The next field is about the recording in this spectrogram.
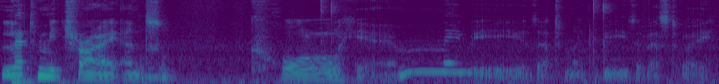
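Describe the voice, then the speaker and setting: A tired man from New Zealand talks his way through a livestream, thinking aloud and muttering to himself in a put-on accent. His voice sits a little high and swings up and down a lot, with a gravelly edge. A faint hiss sits under the talk. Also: wildly swooping pitch. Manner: deliberately speaking in a put-on non-native accent. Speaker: dungeon master and streamer. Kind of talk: casual livestream chat while working.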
